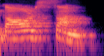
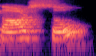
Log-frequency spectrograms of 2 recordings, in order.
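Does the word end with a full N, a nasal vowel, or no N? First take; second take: full N; no N. First: The word ends with a fully pronounced N sound. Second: The word ends in a plain vowel, no N. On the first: "We don't want to say gar son" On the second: "We don't want to say gar so"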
